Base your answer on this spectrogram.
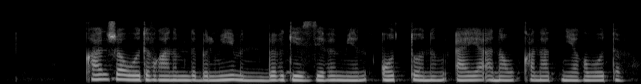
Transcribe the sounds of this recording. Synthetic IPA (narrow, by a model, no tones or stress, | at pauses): qʰɑnʃɑwo̞t̪əɾʁɑnəmd̪əbɪlme̞jmɪnbɪɾkʲʰe̞zd̪e̞vɪme̞no̞t̪ːo̞nəɴæjɪʔɑnɑwqʰɑnɑt̪əneʁʲɪwot̪ov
